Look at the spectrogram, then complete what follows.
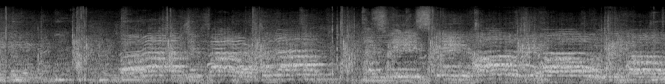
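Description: A large crowd singing a song together in unison, clapping along.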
